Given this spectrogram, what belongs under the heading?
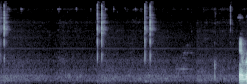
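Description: A few sharp computer mouse clicks, single and doubled, are spaced out over a quiet background while someone works through a Linux tutorial on a computer, close and fairly faint.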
